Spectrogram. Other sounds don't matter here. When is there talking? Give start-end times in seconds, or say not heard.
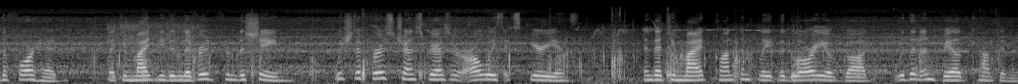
0.0-5.7, 6.4-10.1.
